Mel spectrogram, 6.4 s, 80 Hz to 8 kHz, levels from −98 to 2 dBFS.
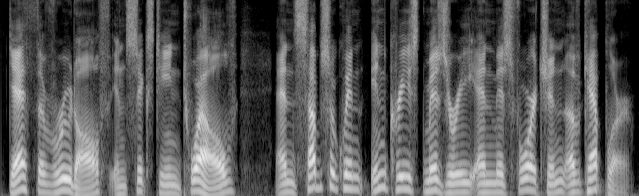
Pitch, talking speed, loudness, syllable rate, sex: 145 Hz, 130 wpm, -19 LUFS, 4.7 syllables/s, male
